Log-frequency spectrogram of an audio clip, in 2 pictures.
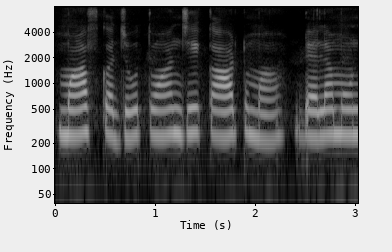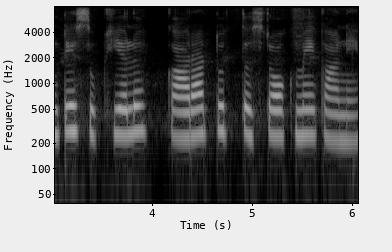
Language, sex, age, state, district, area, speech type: Sindhi, female, 18-30, Rajasthan, Ajmer, urban, read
